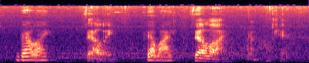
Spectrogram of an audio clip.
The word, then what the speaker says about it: Valeii: Valeii.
